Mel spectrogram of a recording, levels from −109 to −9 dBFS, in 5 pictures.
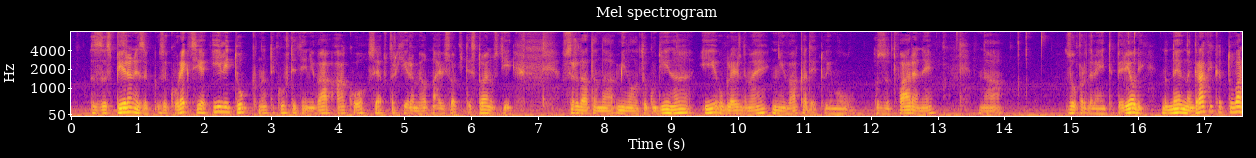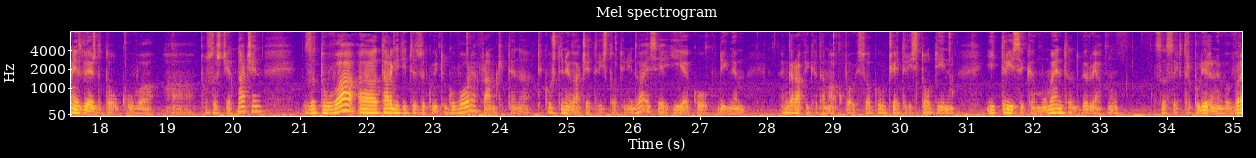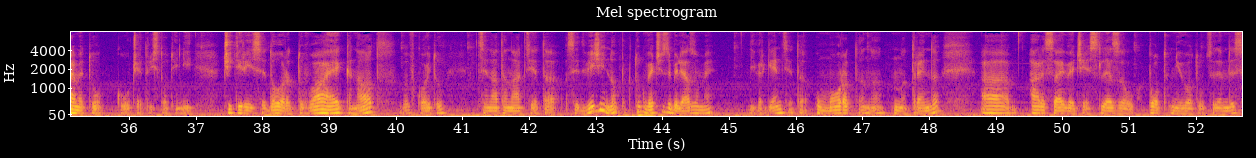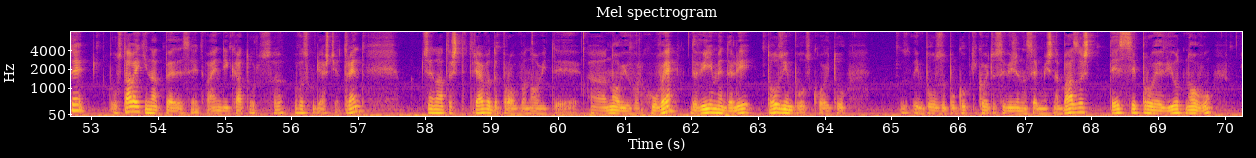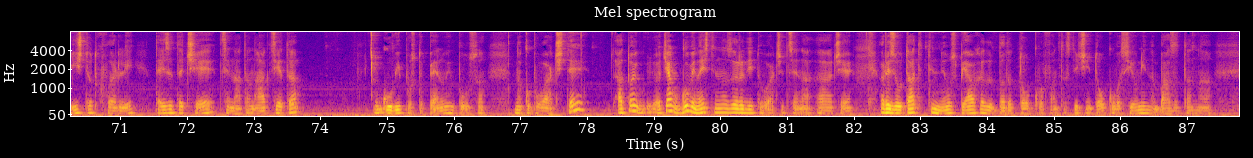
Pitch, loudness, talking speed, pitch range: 110 Hz, -23 LUFS, 120 wpm, 100-130 Hz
